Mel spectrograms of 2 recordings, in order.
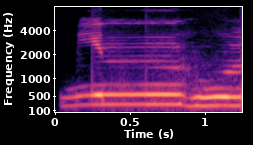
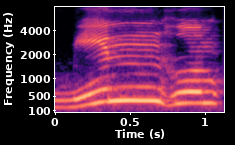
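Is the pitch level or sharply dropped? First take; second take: level; sharply dropped. First: The pitch stays level and even. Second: The pitch drops sharply and heavily. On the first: The speaker calls it right. "Minhum, minhum gitu ya" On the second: The speaker calls it wrong. "bukan minhum. ... diturunkan, dibanting"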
